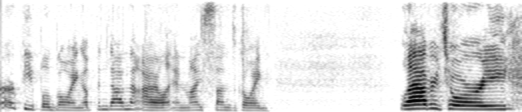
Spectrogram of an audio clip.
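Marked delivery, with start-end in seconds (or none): 4.0-5.1 put-on kid calling out. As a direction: belt it out for the whole aisle. Son calling out verdict in store aisle.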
